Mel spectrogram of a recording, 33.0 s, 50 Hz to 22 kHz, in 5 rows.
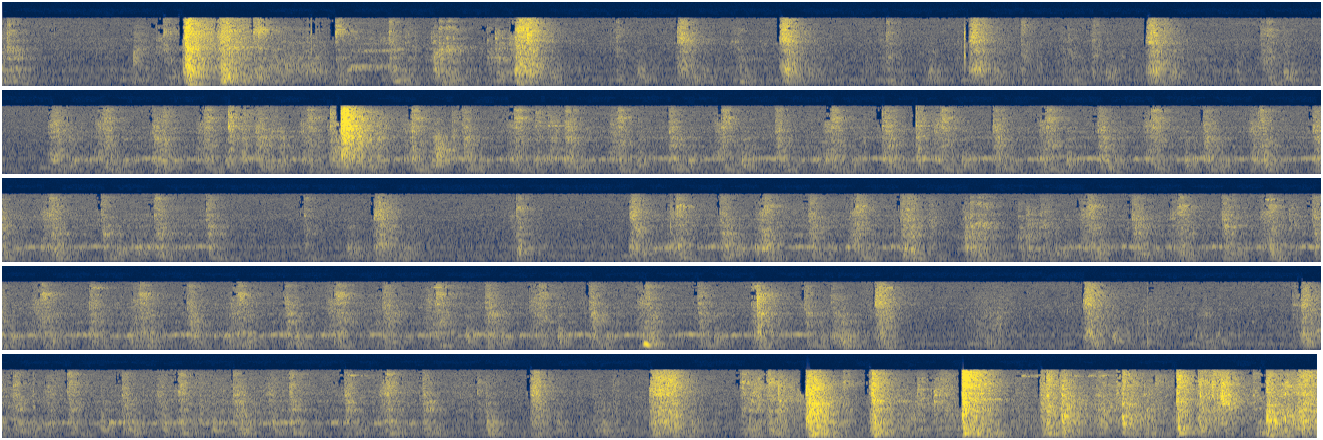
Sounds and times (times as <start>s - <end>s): Printer: 0.0s - 24.4s, 25.1s - 32.9s.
